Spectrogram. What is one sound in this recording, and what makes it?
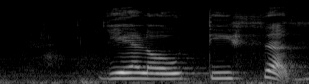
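A young girl speaks close to the microphone.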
